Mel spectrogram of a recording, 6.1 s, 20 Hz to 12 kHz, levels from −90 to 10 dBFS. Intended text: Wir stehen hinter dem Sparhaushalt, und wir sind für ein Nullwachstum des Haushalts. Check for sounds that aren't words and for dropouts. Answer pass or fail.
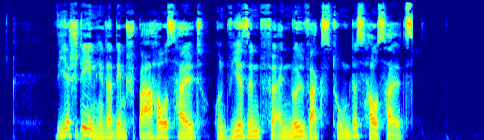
fail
